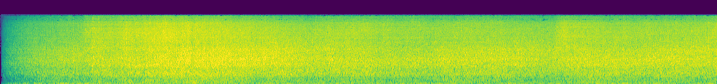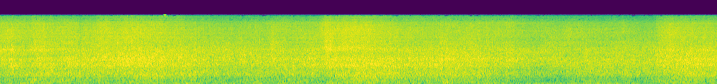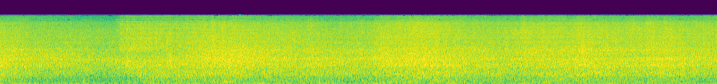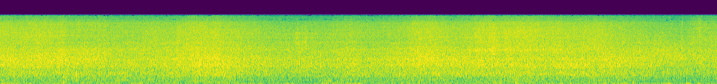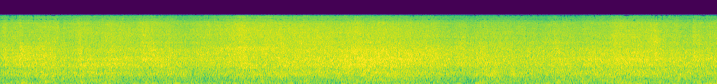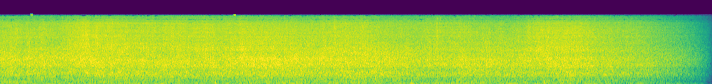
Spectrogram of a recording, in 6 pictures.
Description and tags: Distant recording of waves crashing on the shore at Boscombe Beach, UK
